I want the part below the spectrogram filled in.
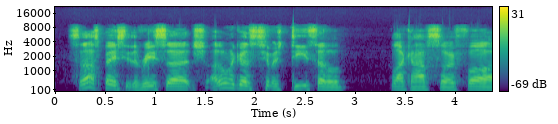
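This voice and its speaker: In a British accent, a man talks very fast at a medium pitch with lively intonation, recorded against a quiet background with a dry, close sound and no echo. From UK. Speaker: sport science academic and educational YouTuber. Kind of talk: tutorial. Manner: casual, conversational.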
